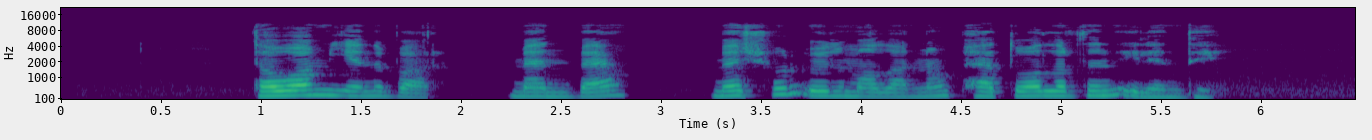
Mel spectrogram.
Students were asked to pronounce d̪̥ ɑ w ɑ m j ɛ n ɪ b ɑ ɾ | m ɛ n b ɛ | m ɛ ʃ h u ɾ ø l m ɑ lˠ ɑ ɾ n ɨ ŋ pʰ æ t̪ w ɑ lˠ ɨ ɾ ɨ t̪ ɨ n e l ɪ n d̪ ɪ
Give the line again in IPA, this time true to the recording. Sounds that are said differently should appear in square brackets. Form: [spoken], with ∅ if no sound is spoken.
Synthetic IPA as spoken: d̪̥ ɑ w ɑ m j ɛ n ɪ b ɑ ɾ | m ɛ n b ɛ | m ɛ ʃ h u ɾ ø l m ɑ lˠ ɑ ɾ n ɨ ŋ pʰ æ t̪ w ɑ lˠ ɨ ɾ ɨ [d̪] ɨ n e l ɪ n d̪ ɪ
